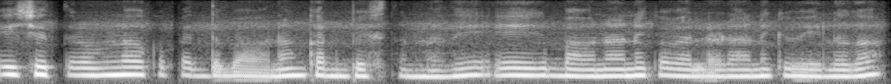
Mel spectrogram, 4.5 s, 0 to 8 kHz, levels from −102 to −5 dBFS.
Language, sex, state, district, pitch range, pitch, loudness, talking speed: Telugu, female, Andhra Pradesh, Chittoor, 195-215 Hz, 205 Hz, -14 LUFS, 135 wpm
